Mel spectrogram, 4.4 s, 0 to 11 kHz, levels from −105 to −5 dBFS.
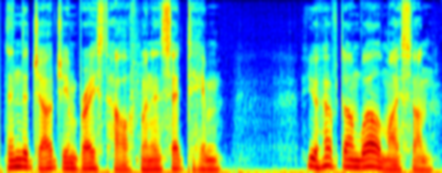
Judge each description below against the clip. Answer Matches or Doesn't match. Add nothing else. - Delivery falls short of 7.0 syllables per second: Matches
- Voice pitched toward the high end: Doesn't match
